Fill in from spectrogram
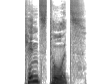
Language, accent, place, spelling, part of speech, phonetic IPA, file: German, Germany, Berlin, Kindstods, noun, [ˈkɪnt͡sˌtoːt͡s], De-Kindstods.ogg
- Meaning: genitive of Kindstod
